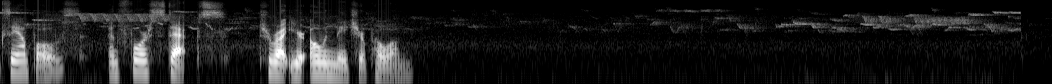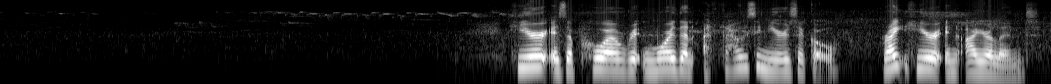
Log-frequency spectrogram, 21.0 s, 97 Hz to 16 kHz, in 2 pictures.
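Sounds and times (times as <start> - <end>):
birds chirping and trilling: 0.0 - 10.2, 14.6 - 20.9.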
